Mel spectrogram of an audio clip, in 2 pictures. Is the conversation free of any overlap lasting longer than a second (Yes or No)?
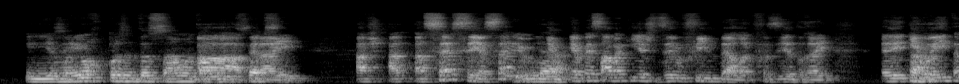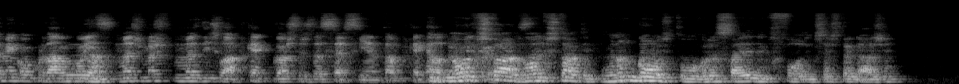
No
